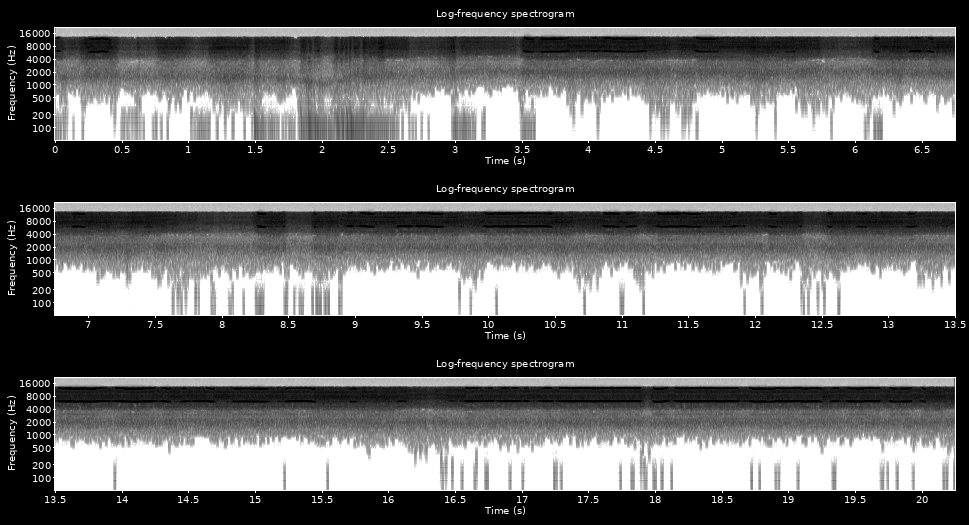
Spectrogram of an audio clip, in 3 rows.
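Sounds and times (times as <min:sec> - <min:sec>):
dentist suction tool whistling: 0:00.0 - 0:20.2.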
